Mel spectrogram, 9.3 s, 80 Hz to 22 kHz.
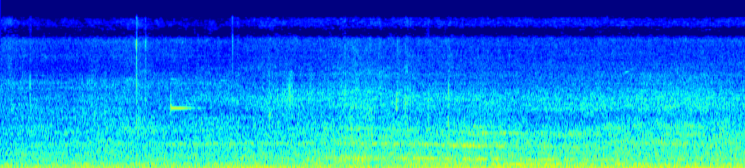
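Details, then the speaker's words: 2008 Acura TL 3.2 V6 idling after replacing ignition coils for random misfire codes P0300, P0302, P0303, P0305: steady even low hum with no misfires. "so looks like it's not misfiring anymore"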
